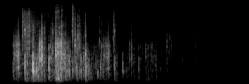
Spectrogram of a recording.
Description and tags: S O 1 Rocks Falling 03
Sound of small rocks hitting the ground. This is a mono one-shot.
Drop, Falling, Foley, Impact, Rocks, Stones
